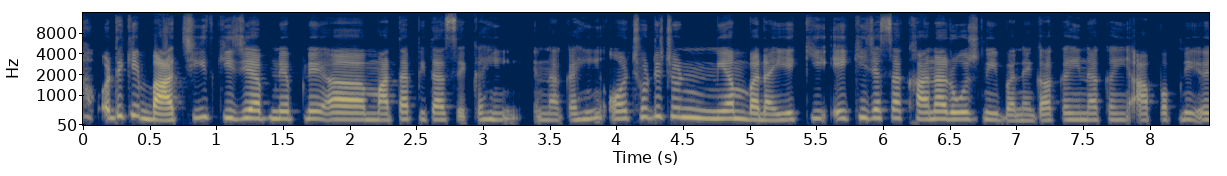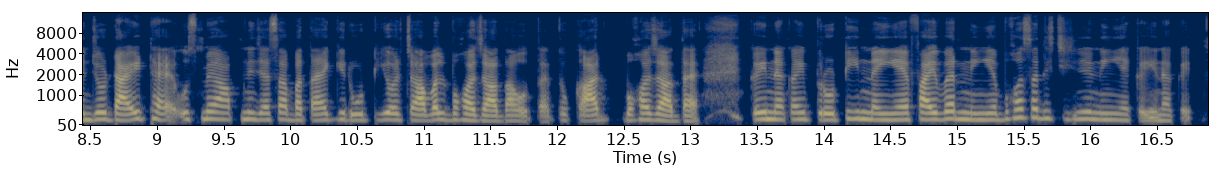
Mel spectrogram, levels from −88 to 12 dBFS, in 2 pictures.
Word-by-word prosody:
और 280 - +4
देखिए 330 +2 0
बातचीत 230 +5 +6
कीजिए 265 -1 +3
अपने 245 -1 +2
अपने 240 0 -1
अ, 215 0 +6
माता-पिता 210 +1 -1
से 210 - -4
कहीं 220 +3 -6 0.2
न 200 -1 -5
कहीं 225 +6 -3
और 240 +1 +1
छोटे-छोटे 295 +2 -2
नियम 245 -3 +3
बनाइए 200 0 +1
कि 250 0 -7
एक 245 0 -2
ही 275 - +2
जैसा 265 0 0
खाना 230 +1 +3
रोज़ 225 -1 +1
नहीं 210 -2 -3
बनेगा 185 0 -4
कहीं 210 0 -4
न 205 0 -3
कहीं 205 -1 -8
आप 200 - -30
अपनी 210 +1 -6
जो 220 +2 +1
डाइट 215 +4 +3
है 210 - 0
उसमें 230 +1 -2
आपने 220 0 -1
जैसा 210 +1 -1
बताया 190 0 -2
कि - - -3
रोटी 195 +1 -6
और 205 - +1
चावल 195 +2 +2
बहुत 200 -2 0
ज़्यादा 175 -1 +2
होता 160 - -5
है, - - -10
तो 190 - -10
कार्ब 185 +4 +2
बहुत 205 +3 0
ज़्यादा 175 -5 +1
है, - - -1 0.4
कहीं 225 +1 +3
न 220 - +2
कहीं 220 0 -2
प्रोटीन 215 +4 -1
नहीं 200 -1 -1
है, 205 - +2
फ़ाइबर 220 +2 +4
नहीं 210 -2 -1
है, 210 - -1
बहुत 275 +3 -1
सारी 270 -3 -2
चीज़ें 230 0 -5
नहीं 205 -2 -3
हैं 190 - -7
कहीं 90 0 -4
न 90 -1 -5
कहीं। - - -9
215 Hz, 235 wpm, -22 LUFS, 200-235 Hz, 0.4 s, बातचीत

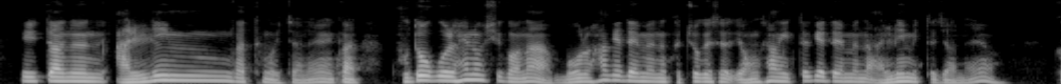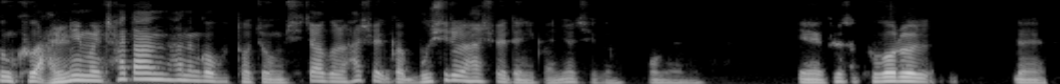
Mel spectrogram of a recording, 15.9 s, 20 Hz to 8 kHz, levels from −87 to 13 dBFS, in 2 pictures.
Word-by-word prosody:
일단은 140 -3 +2
알림 160 +8 +2
같은 120 -3 -4
거 95 - -2
있잖아요. 95 +6 -4
그러니까 100 -3 -1 0.3
구독을 155 +3 +3
해 180 - +2
놓으시거나 130 - -1
뭘 120 +6 0
하게 170 +5 -2
되면은 135 -5 0
그쪽에서 125 -3 -3
영상이 120 +7 -1
뜨게 150 +1 -1
되면은 130 -6 -2
알림이 120 +9 0
뜨잖아요. 95 - -6 0.4
그럼 150 -3 +1
그 145 - +2
알림을 155 - +4
차단하는 200 -3 +2
것부터 125 -5 -1
좀 100 -4 -3
시작을 130 - -3
하셔야 155 +1 -4
그러니까 110 - -2
무시를 155 - 0
하셔야 125 -3 -3
되니깐요 90 +2 -5
지금 85 -7 -15 0.3
보면은. 85 -4 -8 0.9
예 100 -2 +3
그래서 130 -2 -4
그거를 140 -2 +7 0.6
네. 95 -3 -2
130 Hz, 365 characters per minute, -22 LUFS, 105-150 Hz, 0.9 s, 그거를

